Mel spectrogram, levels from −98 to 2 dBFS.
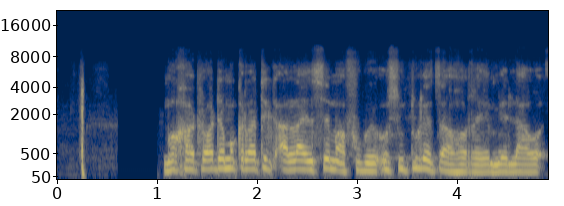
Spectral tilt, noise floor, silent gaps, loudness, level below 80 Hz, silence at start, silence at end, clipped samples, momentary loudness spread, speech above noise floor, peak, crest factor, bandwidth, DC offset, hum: -7 dB/octave; -74 dBFS; none; -27 LUFS; -62 dBFS; 0.25 s; 0.05 s; under 0.1%; 6 LU; 48 dB; -12 dBFS; 16 dB; 8 kHz; under 0.1%; none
